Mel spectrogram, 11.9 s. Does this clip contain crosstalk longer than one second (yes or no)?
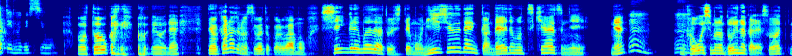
no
